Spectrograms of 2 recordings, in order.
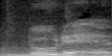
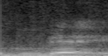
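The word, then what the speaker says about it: boudin: Louisiana B buday buan it's buan it's supposed to be buan but they say bday all right we're in Louisiana and the pastor brought us this it's called I guess it's spelled b o u d i n but they say buan but the louisianans is that's how you say it they call it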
